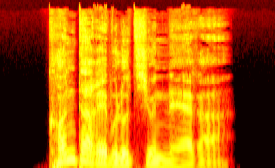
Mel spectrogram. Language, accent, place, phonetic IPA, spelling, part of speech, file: German, Germany, Berlin, [ˈkɔntɐʁevolut͡si̯oˌnɛːʁɐ], konterrevolutionärer, adjective, De-konterrevolutionärer.ogg
- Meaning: inflection of konterrevolutionär: 1. strong/mixed nominative masculine singular 2. strong genitive/dative feminine singular 3. strong genitive plural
